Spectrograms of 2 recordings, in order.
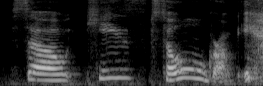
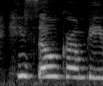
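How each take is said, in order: First: Slow, leaning on each word; relishing slow emphasis; drawn-out emphasis. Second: Higher, delighted repeat; delighted higher squeal on grumpy; squealy gush. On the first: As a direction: savor the word so, stretched out slowly. Gushing about the grumpy hero. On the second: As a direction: say it again, pitched up with glee. Repeats it after a laugh. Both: Real, not acted.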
